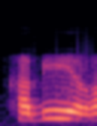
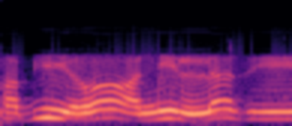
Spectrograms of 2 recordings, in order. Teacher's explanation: had you stopped on khabira, then the alif will be a mad ivas and you will make a long khabira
